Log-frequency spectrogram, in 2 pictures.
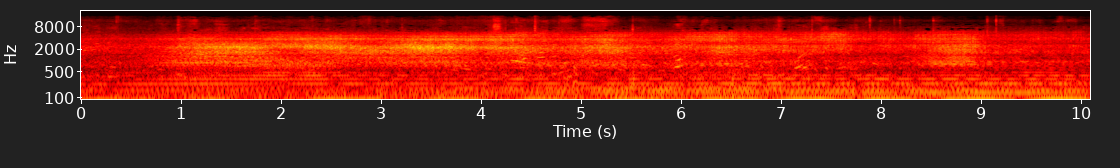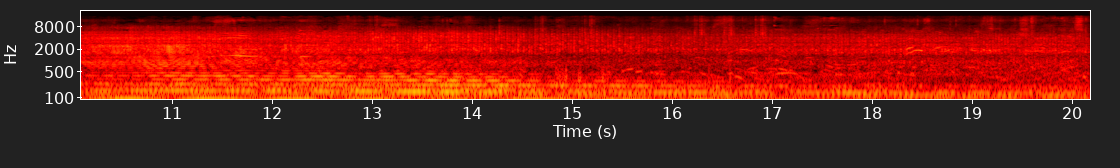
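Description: Beechcraft E.18S's twin Pratt & Whitney R-985 nine-cylinder radial engines at takeoff power as the aircraft rolls down the runway and lifts off. The engine drone grows loudest and drops in pitch as it passes about halfway through, then recedes.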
